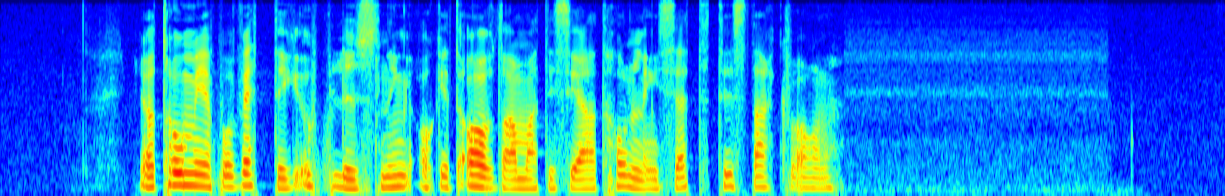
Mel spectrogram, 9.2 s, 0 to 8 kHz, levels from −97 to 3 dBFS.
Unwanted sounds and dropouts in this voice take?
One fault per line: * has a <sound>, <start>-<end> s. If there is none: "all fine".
all fine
